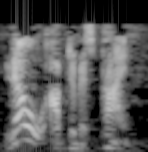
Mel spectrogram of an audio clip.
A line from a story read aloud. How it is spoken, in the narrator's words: Starscream replied firmly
